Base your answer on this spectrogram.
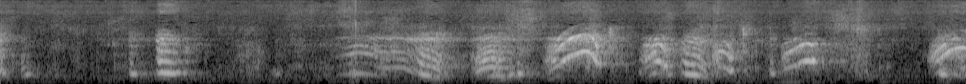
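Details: Labrador Retriever puppies, four days old, squabbling at the teats; short soft squeaks and arched whimpers come in small clusters over quiet room hiss, one rising yelp near the end.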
